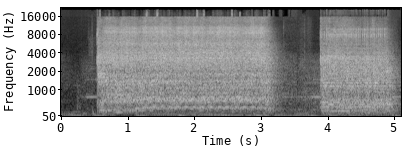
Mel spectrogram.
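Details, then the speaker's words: 1989 Ford Bronco after new battery cables, fuel leak fixed: two dragging cranking bursts of about 2.5 and 1.5 seconds that never catch; slow cranking from a dead battery and flat jump pack. "Battery shot, jump pack shot, so at least we're not pissing fuel anymore, so that's fixed. The starter sounds happier when it actually has a full battery."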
